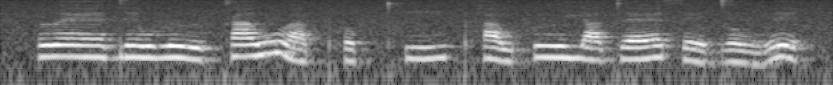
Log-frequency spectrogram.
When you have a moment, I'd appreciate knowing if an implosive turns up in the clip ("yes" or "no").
no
